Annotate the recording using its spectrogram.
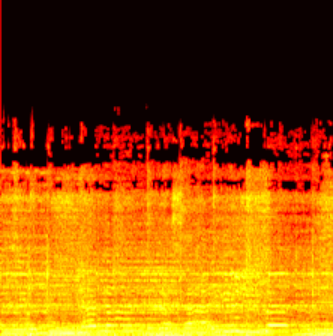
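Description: A woman singing live into a microphone, with instrumental accompaniment behind her voice.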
